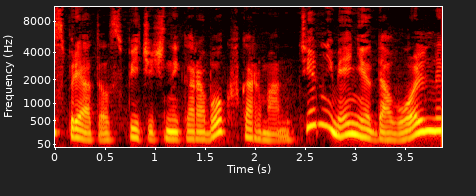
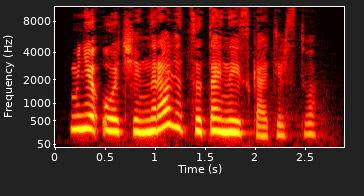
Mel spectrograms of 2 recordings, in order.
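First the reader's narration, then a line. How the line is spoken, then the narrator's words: Joyful declaration. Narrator (Russian): радостно заявила Бетси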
